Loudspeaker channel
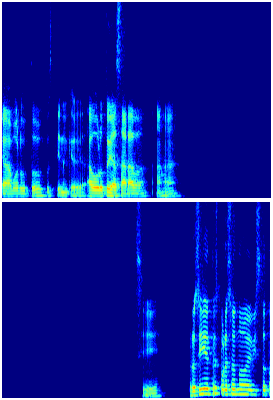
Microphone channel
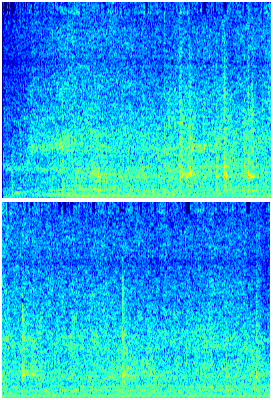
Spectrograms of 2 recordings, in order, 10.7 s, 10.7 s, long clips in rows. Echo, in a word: none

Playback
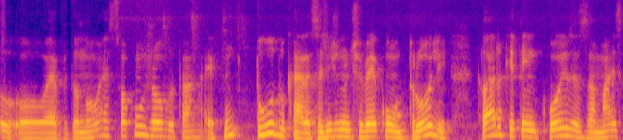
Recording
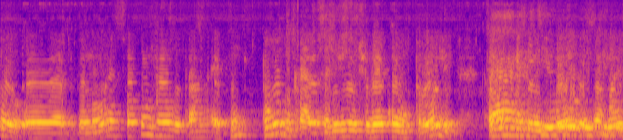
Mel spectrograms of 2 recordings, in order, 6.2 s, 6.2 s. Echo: present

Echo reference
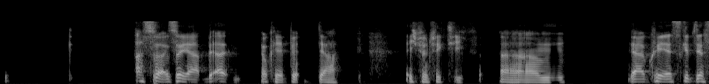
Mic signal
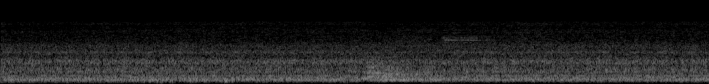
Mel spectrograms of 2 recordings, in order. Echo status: none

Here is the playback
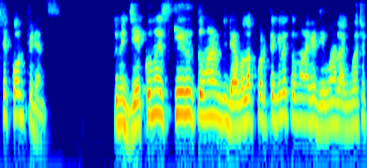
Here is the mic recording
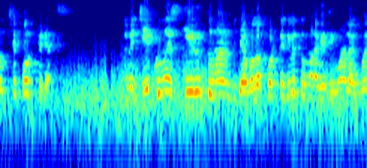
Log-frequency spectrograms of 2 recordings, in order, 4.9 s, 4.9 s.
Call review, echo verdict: present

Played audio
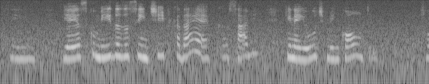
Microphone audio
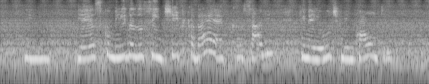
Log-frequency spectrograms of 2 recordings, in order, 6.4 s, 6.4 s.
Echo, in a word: present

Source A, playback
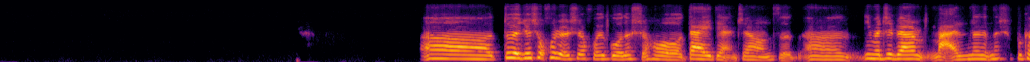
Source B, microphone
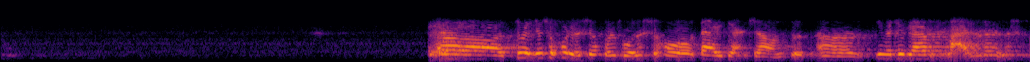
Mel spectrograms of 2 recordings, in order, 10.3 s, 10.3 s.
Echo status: present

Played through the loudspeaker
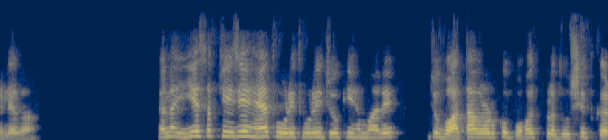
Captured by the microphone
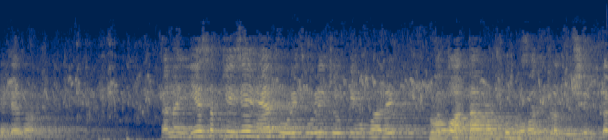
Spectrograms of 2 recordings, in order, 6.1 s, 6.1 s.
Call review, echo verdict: present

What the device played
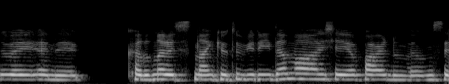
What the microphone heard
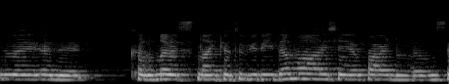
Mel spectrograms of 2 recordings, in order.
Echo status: present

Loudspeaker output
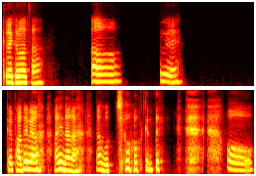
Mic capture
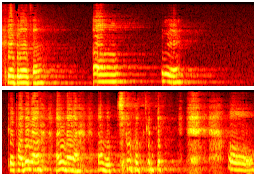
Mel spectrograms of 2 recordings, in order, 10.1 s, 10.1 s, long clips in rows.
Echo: present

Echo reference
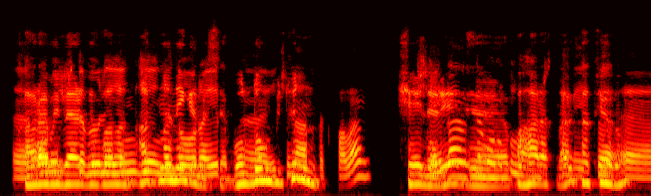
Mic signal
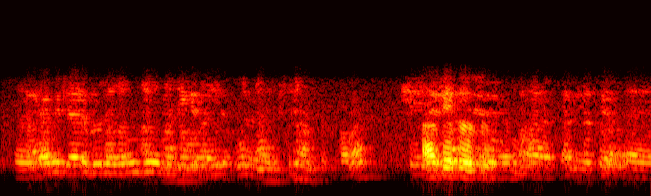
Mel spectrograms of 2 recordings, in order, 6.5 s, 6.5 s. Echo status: present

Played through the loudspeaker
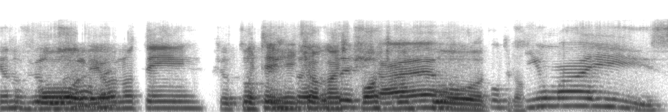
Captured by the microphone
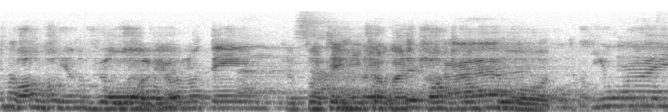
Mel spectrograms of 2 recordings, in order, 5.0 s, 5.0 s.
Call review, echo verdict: present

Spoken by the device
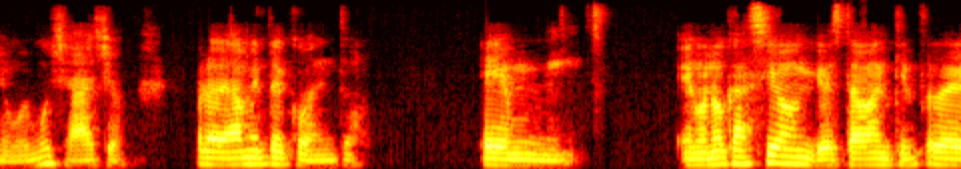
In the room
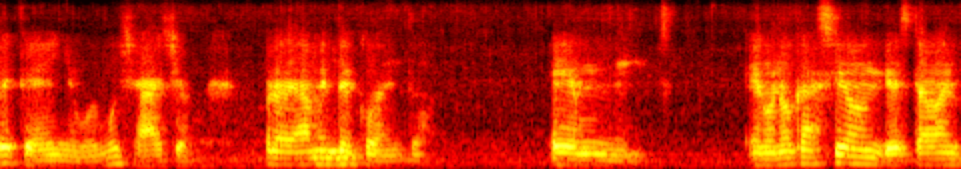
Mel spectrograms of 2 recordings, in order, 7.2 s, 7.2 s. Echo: present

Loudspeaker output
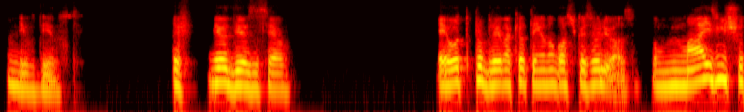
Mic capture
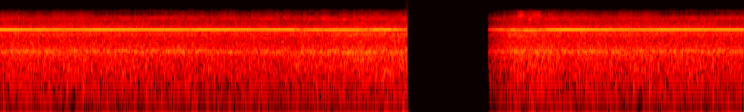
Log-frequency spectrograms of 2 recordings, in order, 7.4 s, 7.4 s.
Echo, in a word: none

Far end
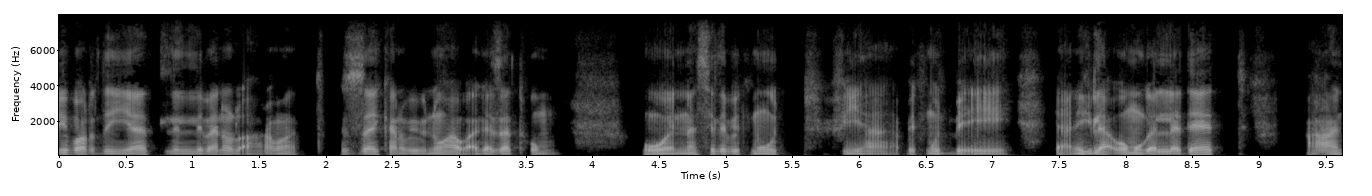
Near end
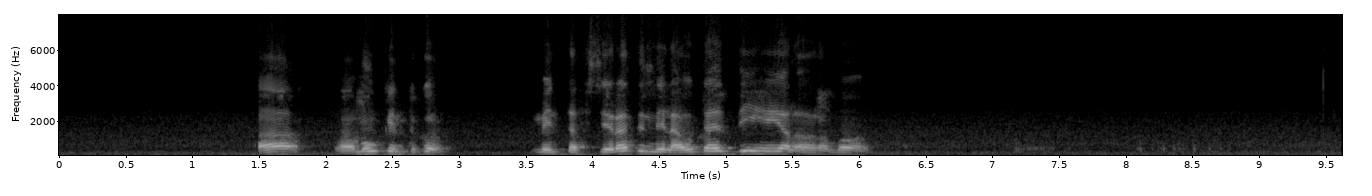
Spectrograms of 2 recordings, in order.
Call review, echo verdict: none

